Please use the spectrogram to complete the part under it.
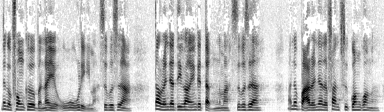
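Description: A woman's voice: lowish voice, a little fast, a little mellow. A woman spiritual master giving a Buddhist teaching talk, laughing often and asking rhetorical questions. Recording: long hall reverb.

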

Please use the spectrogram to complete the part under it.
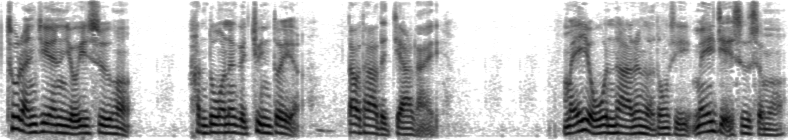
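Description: A woman's voice: low-pitched, a little mellow. A woman Buddhist master telling a humorous story in a chatty way, laughing and repeating herself.

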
